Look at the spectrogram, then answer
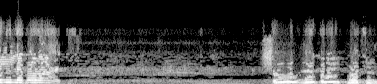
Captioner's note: crowd cheers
